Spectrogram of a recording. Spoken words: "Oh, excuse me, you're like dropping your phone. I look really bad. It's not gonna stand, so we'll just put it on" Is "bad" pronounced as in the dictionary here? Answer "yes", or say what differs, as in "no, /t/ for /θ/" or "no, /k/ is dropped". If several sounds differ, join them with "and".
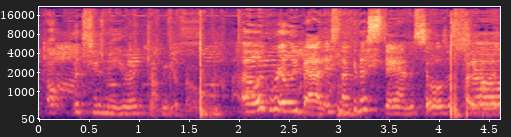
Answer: yes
